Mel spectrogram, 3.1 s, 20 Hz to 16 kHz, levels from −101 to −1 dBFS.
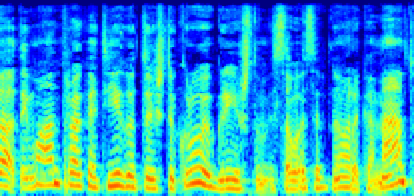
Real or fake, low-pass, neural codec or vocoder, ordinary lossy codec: real; 14.4 kHz; none; AAC, 48 kbps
